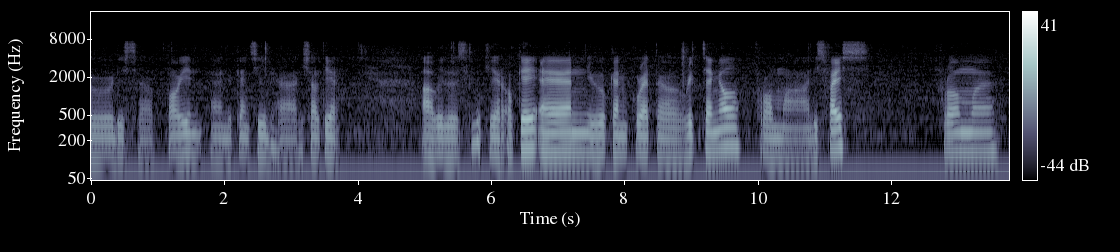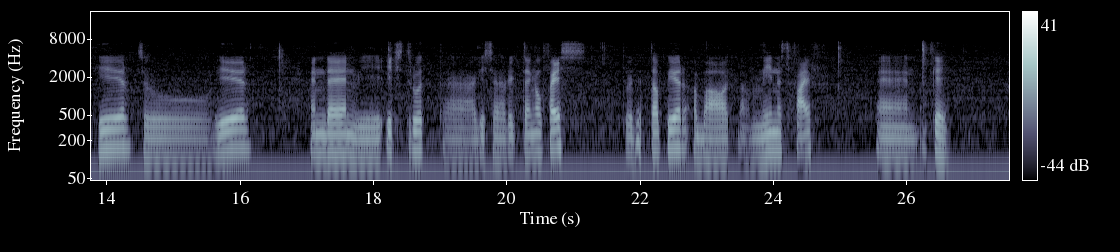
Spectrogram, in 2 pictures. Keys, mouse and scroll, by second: 1.9 middle click, 2.7-6.2 shift+middle drag, 6.2 click, 8.8 r, 10.7 click, 12.1-13.7 middle drag, 13.7 click, 16.1 click, 18.2 e, 19.5 click, 19.7 click, 20.4-22.1 shift+middle drag, 22.1-24.1 drag, 24.1-24.9 typing, 26.2 Return.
